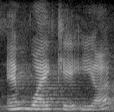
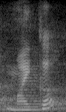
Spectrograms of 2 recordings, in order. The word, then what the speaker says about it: MICR: This type of a device, it's called as mica, spelt as, if you pronounce it, it is MYKER, mica.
